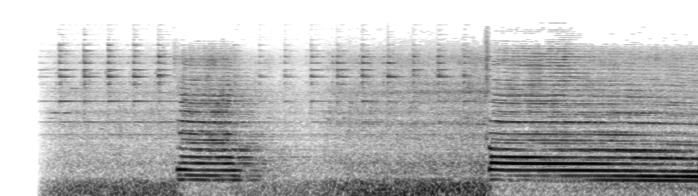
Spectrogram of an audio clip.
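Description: A diesel locomotive engine rumbles as a train approaches.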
